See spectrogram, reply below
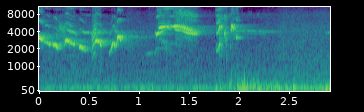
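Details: Oriental magpie-robin, caged and agitated, gives a quick run of twisting whistled notes followed by a long ringing whistle and a harsh burst, then fades into low rumbling noise; used to train reluctant singers.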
